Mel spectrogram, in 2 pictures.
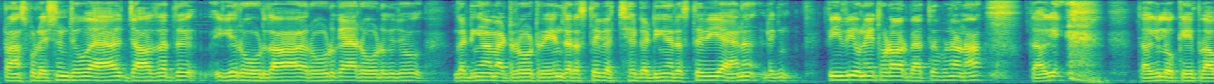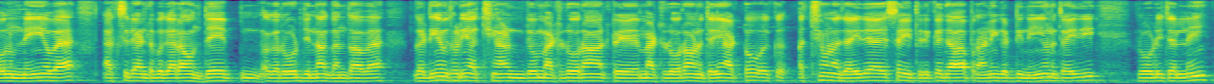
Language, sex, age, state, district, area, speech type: Dogri, male, 18-30, Jammu and Kashmir, Reasi, rural, spontaneous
